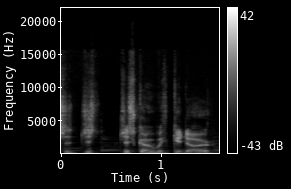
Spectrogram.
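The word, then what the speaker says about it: Godot: So, a lot of people pronounce it GDAU with the silent t uh because it was named after the uh French play Waiting for GDAU. Um there are people that pronounce it God do.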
